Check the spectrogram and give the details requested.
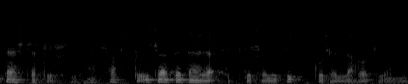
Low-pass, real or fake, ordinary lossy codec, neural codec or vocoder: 9.9 kHz; real; none; none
